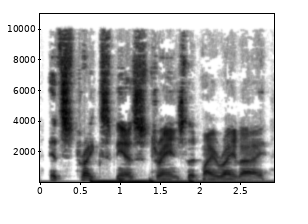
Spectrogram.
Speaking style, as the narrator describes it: this one-eyed Ivan Ivanovitch always spoke sarcastically about himself

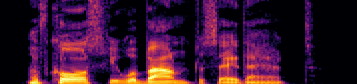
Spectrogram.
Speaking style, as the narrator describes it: she said wistfully

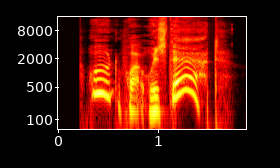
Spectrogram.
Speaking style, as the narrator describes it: Heather asked brightly

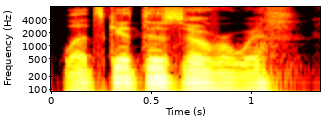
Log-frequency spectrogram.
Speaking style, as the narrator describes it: he reportedly said grimly to Frank Capra

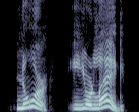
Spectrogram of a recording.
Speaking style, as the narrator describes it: Finn cried, seeing my bloody pants

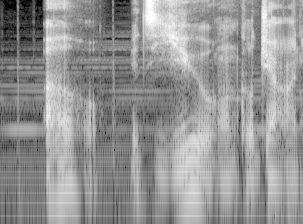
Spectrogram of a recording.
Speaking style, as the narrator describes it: he said

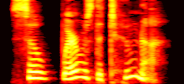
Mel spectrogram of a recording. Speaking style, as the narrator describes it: I sighed

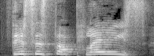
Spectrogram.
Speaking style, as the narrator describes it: shouted Uncle Marlowe with a surprising happy face

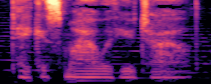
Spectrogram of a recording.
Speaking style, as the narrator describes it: Ariane said softly

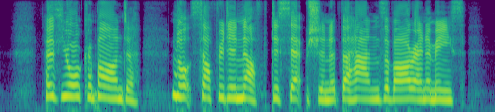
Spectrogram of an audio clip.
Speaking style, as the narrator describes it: cried out

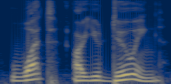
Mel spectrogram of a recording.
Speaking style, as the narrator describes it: Becky shouted

